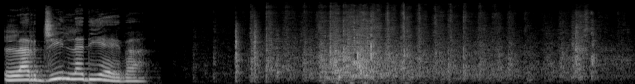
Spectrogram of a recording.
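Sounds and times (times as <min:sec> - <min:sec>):
speech: 0:00.1 - 0:01.6
doves taking flight in a rush of wing flaps: 0:01.8 - 0:06.3.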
